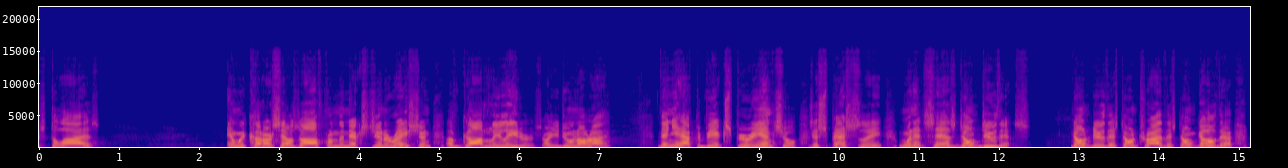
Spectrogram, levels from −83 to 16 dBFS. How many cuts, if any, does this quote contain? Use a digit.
2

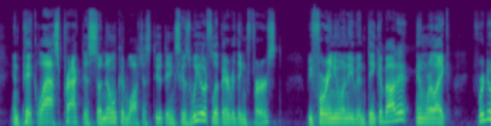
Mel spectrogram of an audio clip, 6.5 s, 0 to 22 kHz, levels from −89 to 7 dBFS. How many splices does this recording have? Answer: 1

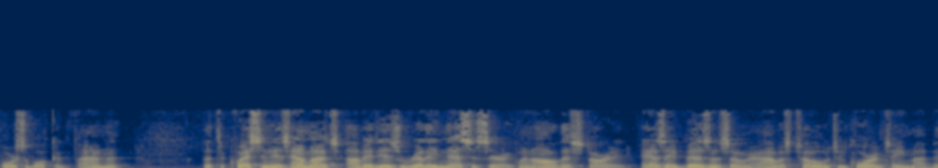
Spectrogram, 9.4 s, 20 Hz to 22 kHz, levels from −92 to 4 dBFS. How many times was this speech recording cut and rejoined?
2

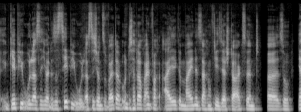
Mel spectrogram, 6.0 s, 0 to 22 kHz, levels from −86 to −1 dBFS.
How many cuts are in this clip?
2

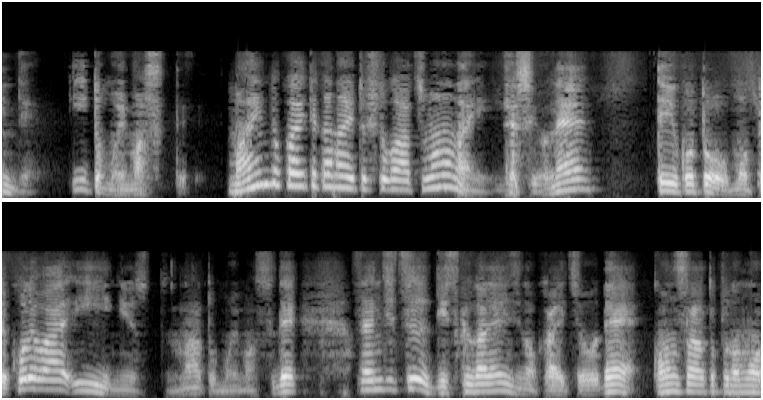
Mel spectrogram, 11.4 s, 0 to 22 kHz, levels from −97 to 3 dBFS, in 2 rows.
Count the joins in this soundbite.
0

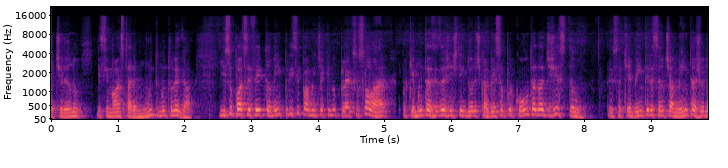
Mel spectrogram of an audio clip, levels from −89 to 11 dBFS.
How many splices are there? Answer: 1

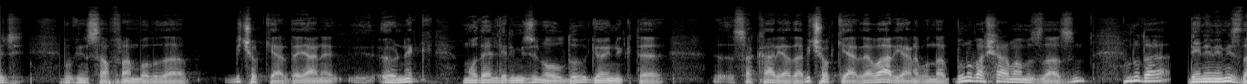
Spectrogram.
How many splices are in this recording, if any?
1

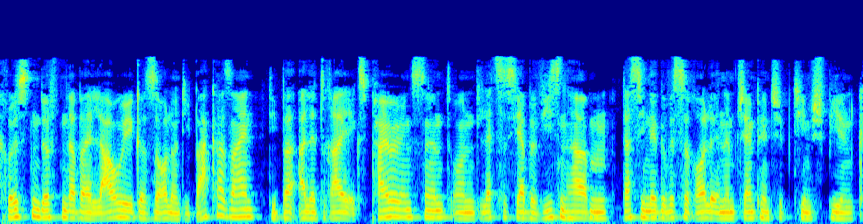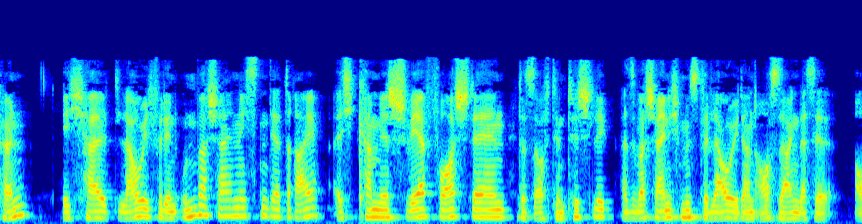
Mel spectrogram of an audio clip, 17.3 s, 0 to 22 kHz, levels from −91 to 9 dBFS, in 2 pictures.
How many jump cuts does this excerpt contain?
3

